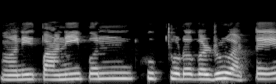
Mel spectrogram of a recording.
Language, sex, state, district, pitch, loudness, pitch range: Marathi, female, Maharashtra, Dhule, 250 Hz, -14 LUFS, 230-265 Hz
